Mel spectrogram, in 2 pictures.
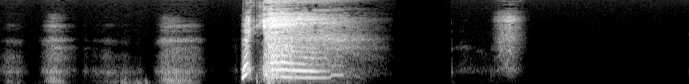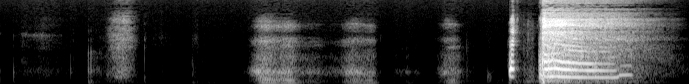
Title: Sick as dog still , sneezing, blowing, coughing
